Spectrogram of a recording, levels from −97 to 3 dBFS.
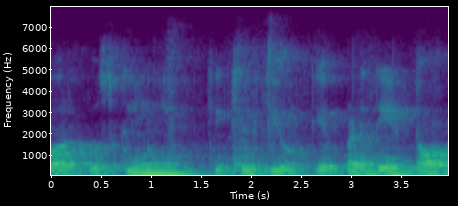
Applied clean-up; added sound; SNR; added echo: none; none; none; reverberation time 1.0 s.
